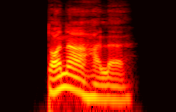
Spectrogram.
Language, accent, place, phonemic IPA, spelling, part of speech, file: German, Germany, Berlin, /ˈdɔnɐˌhalə/, Donnerhalle, noun, De-Donnerhalle.ogg
- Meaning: nominative genitive accusative plural of Donnerhall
